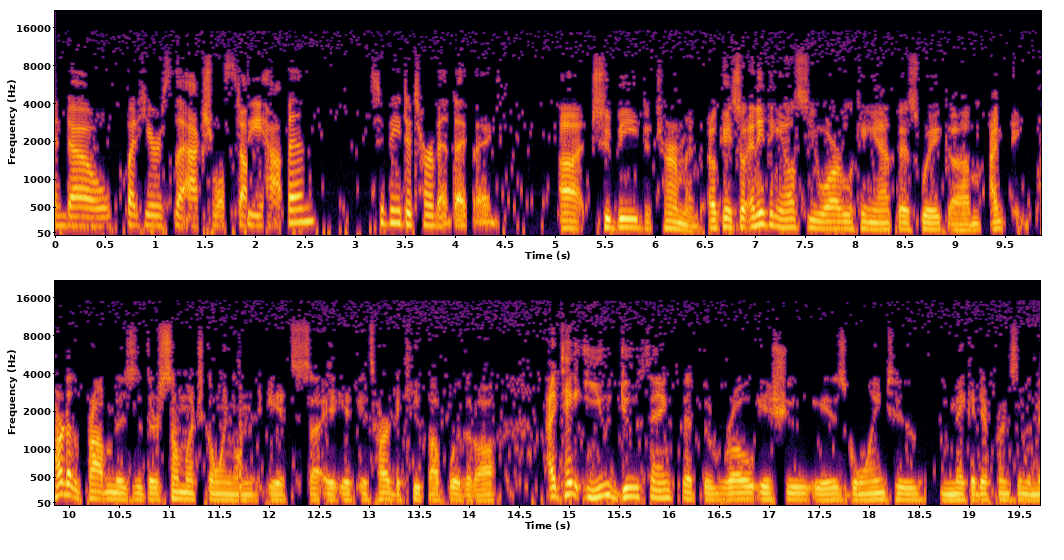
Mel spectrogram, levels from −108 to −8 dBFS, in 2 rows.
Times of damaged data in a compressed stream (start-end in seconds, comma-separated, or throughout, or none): 1.87-1.92, 11.67-11.72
